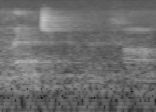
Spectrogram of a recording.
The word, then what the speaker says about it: Greenwich: not a native, but now I hear people say Greenwich or Greenwich, and it drives me crazy. I'm like, Greenwich.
